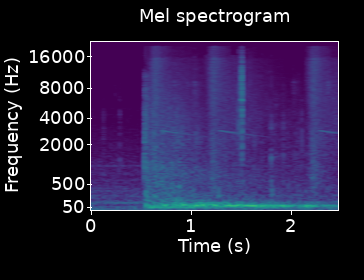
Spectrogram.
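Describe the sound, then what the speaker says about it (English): Minecraft TNT goes off among stacks of iron in a modded Infitech 2 game, giving a sudden loud, rumbling blast that keeps booming and crackling for about two seconds. "light our TNT. And we're just going to blow that iron up."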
